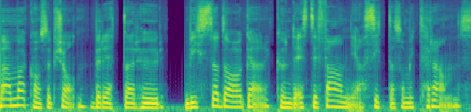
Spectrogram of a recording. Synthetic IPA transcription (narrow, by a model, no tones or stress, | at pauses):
mamːakʰɔnsɛpʂṵːnbɛɾɛt̪ːaɾɦɵɾ | vɪsːad̪ɑːɡa̰ɾkʰɵnd̪əʔɛst̪ɛfanɪ̰a̰sɪt̪ːasɔmɪt̪ʰɾa̰ns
